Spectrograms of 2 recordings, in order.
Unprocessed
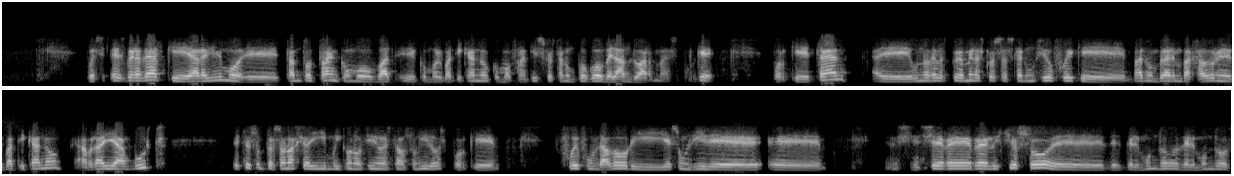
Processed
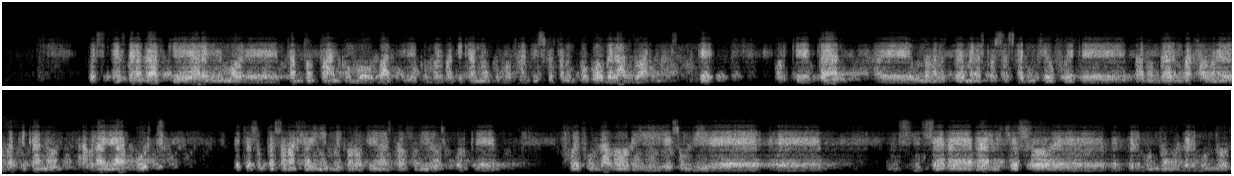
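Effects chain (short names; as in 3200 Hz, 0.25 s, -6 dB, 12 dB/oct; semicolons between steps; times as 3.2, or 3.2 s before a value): noise vocoder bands 16; delay with a stepping band-pass 0.154 s, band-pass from 430 Hz, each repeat 0.7 oct, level -11 dB; gain +1 dB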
